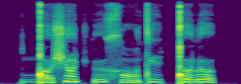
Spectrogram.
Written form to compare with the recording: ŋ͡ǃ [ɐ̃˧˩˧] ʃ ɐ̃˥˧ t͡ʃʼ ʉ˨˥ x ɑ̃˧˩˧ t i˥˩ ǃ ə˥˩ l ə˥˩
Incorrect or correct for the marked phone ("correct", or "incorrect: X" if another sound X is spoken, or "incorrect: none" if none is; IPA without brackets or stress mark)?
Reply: incorrect: ɐ˧˩˧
